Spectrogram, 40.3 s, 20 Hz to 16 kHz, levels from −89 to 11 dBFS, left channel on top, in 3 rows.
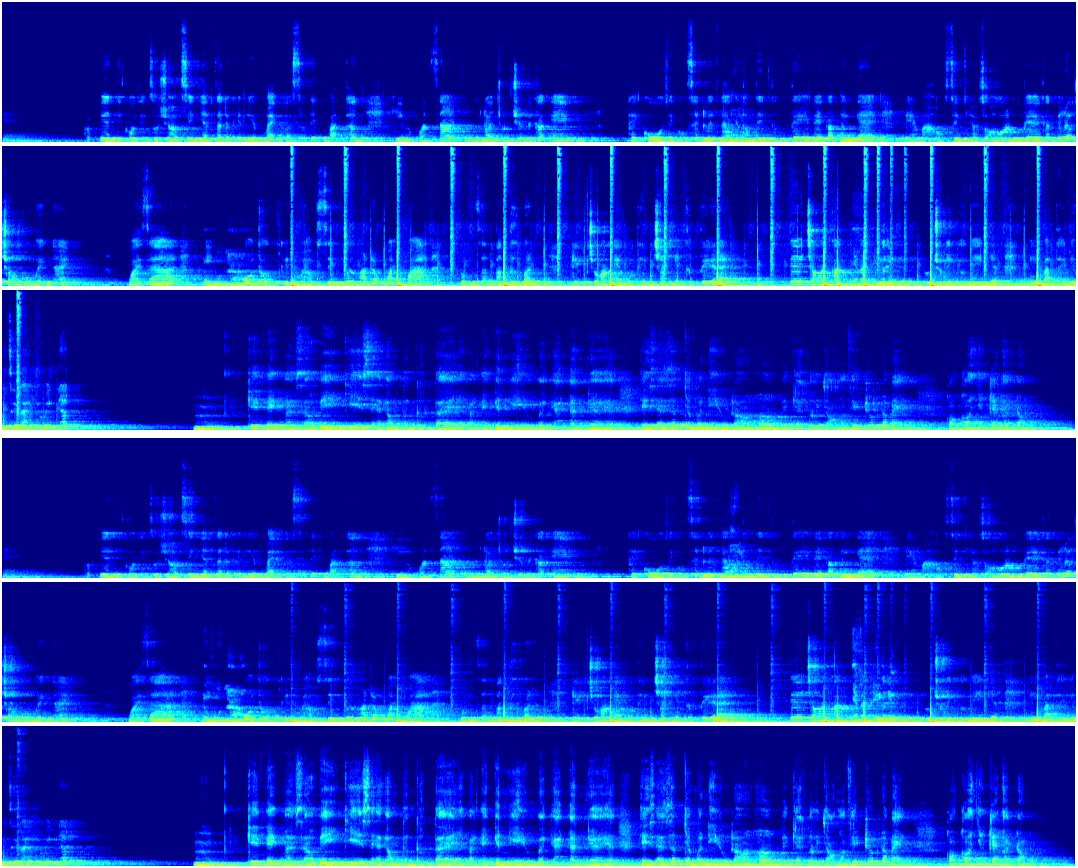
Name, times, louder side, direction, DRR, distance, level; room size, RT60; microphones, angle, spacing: voice 1, 1.2-7.2 7.8-10.9 11.3-14.3 15.0-16.1 16.4-18.9 19.2-22.6 23.3-24.6 25.0-27.7, left 1 dB, 30° left, 4 dB, 1.4 m, -36 dB
voice 2, 9.0-9.3 15.9-16.5 24.0-24.7 29.2-29.6 29.9-39.6, equal, 40° right, 2 dB, 2.3 m, -33 dB
sound 1, 17.0-19.3 19.5-27.2 27.5-27.6, left 4 dB, 70° left, 0.5 m, -26 dB
27.5 x 16.5 x 5.7 m, 2.5 s
head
